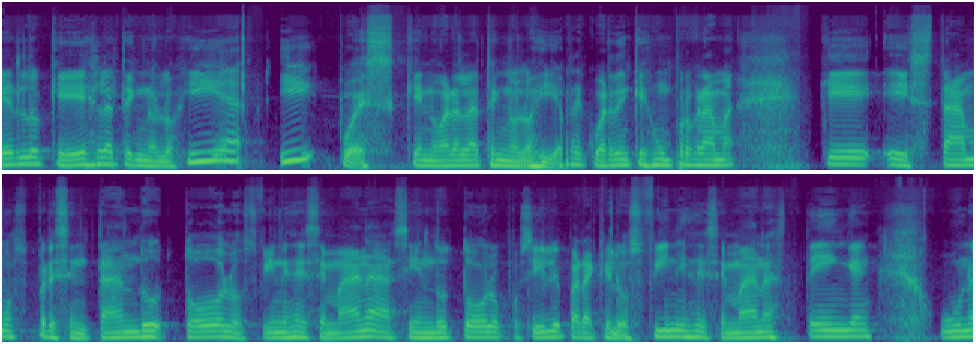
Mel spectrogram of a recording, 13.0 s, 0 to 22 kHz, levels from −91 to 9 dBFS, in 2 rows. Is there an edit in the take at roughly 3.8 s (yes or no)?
yes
